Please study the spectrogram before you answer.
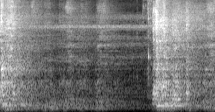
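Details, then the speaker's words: New, cheaper aftermarket starter that had only clicked, now hooked up so it works. After background rumble it whirs in strongly and briefly spins the engine with no clicking, a normal starter crank; the engine was not started. "so yeah that's working like it's supposed to"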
